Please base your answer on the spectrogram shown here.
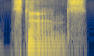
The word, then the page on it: stance: British English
